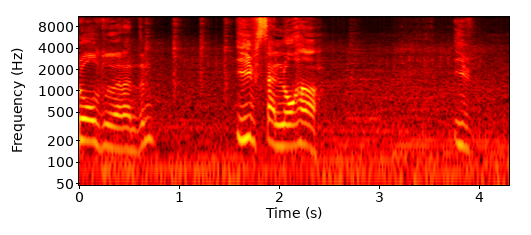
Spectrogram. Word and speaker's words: Yves: Yves. Y yok mesela başında.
